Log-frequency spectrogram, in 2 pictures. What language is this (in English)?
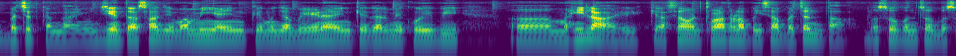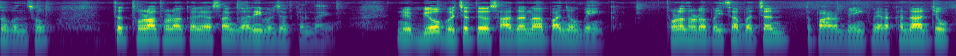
Sindhi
